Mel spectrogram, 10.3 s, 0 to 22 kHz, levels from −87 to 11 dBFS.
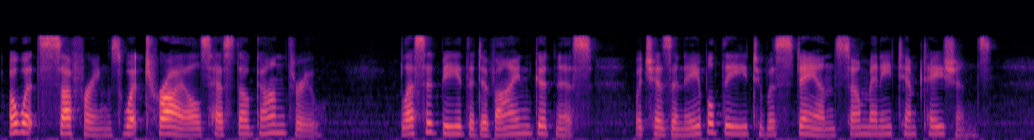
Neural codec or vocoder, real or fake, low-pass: codec, 24 kHz, 3.1 kbps, DualCodec; fake; 7.2 kHz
